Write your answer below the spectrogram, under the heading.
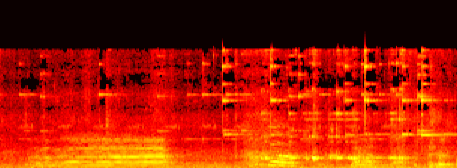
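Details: Hallikar cows and calves on a farm at Begur, near Hulimavu, Bengaluru: one long, steady, rich moo holding about two seconds, then people talking nearby.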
